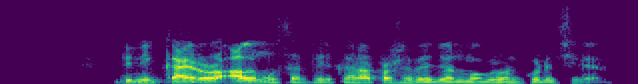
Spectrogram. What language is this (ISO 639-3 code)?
ben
